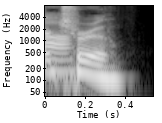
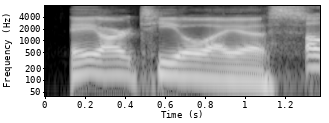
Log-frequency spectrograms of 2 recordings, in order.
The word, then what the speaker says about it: Artois: I call it Stella Artrue. – Is it? Okay. – Because that's what it should be. – I think. – The S is silent.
